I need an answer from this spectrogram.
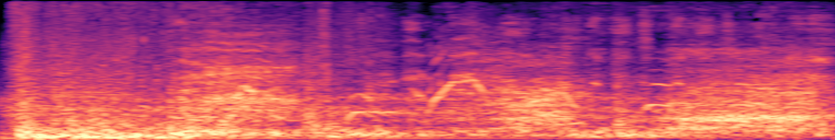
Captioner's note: snarling & screams continue; suspenseful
